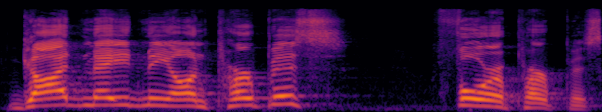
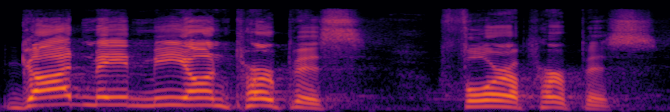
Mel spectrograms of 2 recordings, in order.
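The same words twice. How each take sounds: First: Slow, each word weighted, purpose stressed; slow emphatic declaration. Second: Slow, every word pressed, GOD punched; extra emphasis. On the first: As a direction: declare it slowly and firmly. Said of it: "Can you say that with me". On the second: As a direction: say it slowly with full emphasis. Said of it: "for extra emphasis". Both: Shown as a demonstration.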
